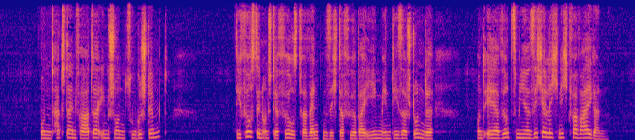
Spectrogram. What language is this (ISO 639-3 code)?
deu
